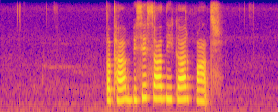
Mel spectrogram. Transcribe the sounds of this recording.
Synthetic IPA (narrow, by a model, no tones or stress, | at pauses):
t̪ʌt̪ʰabisesad̪ʱikarpãt͡s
